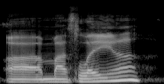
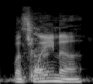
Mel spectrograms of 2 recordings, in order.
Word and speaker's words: Maslany: Tatiana Maslany. I just butchered that last name. Maslany. As the title role in She-Hulk.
